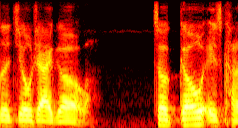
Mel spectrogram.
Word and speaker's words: Jiuzhai: yeah, and this called the Jiuzhai Valley. And then is to spell that out is Jiuzhai.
